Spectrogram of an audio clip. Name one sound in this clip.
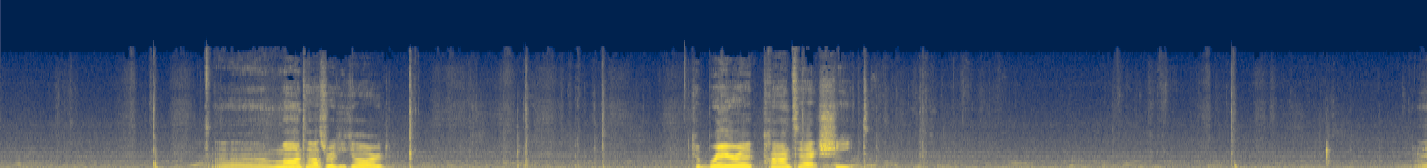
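Trading cards slide and flick against each other in hand.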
